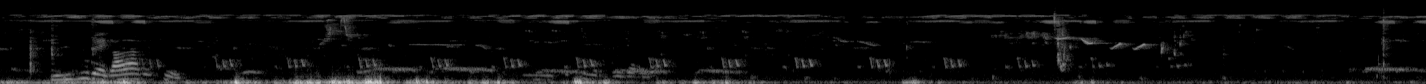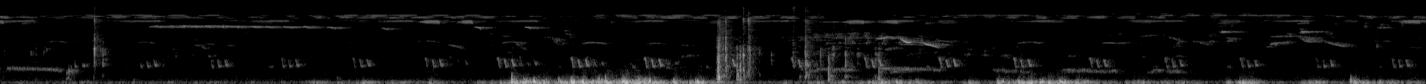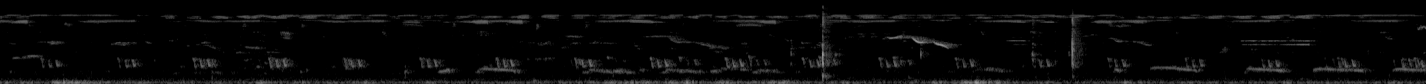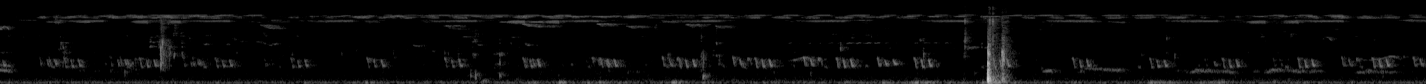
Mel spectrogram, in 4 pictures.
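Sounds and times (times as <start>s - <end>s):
higher bird chirps: 22.1s - 24.6s.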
